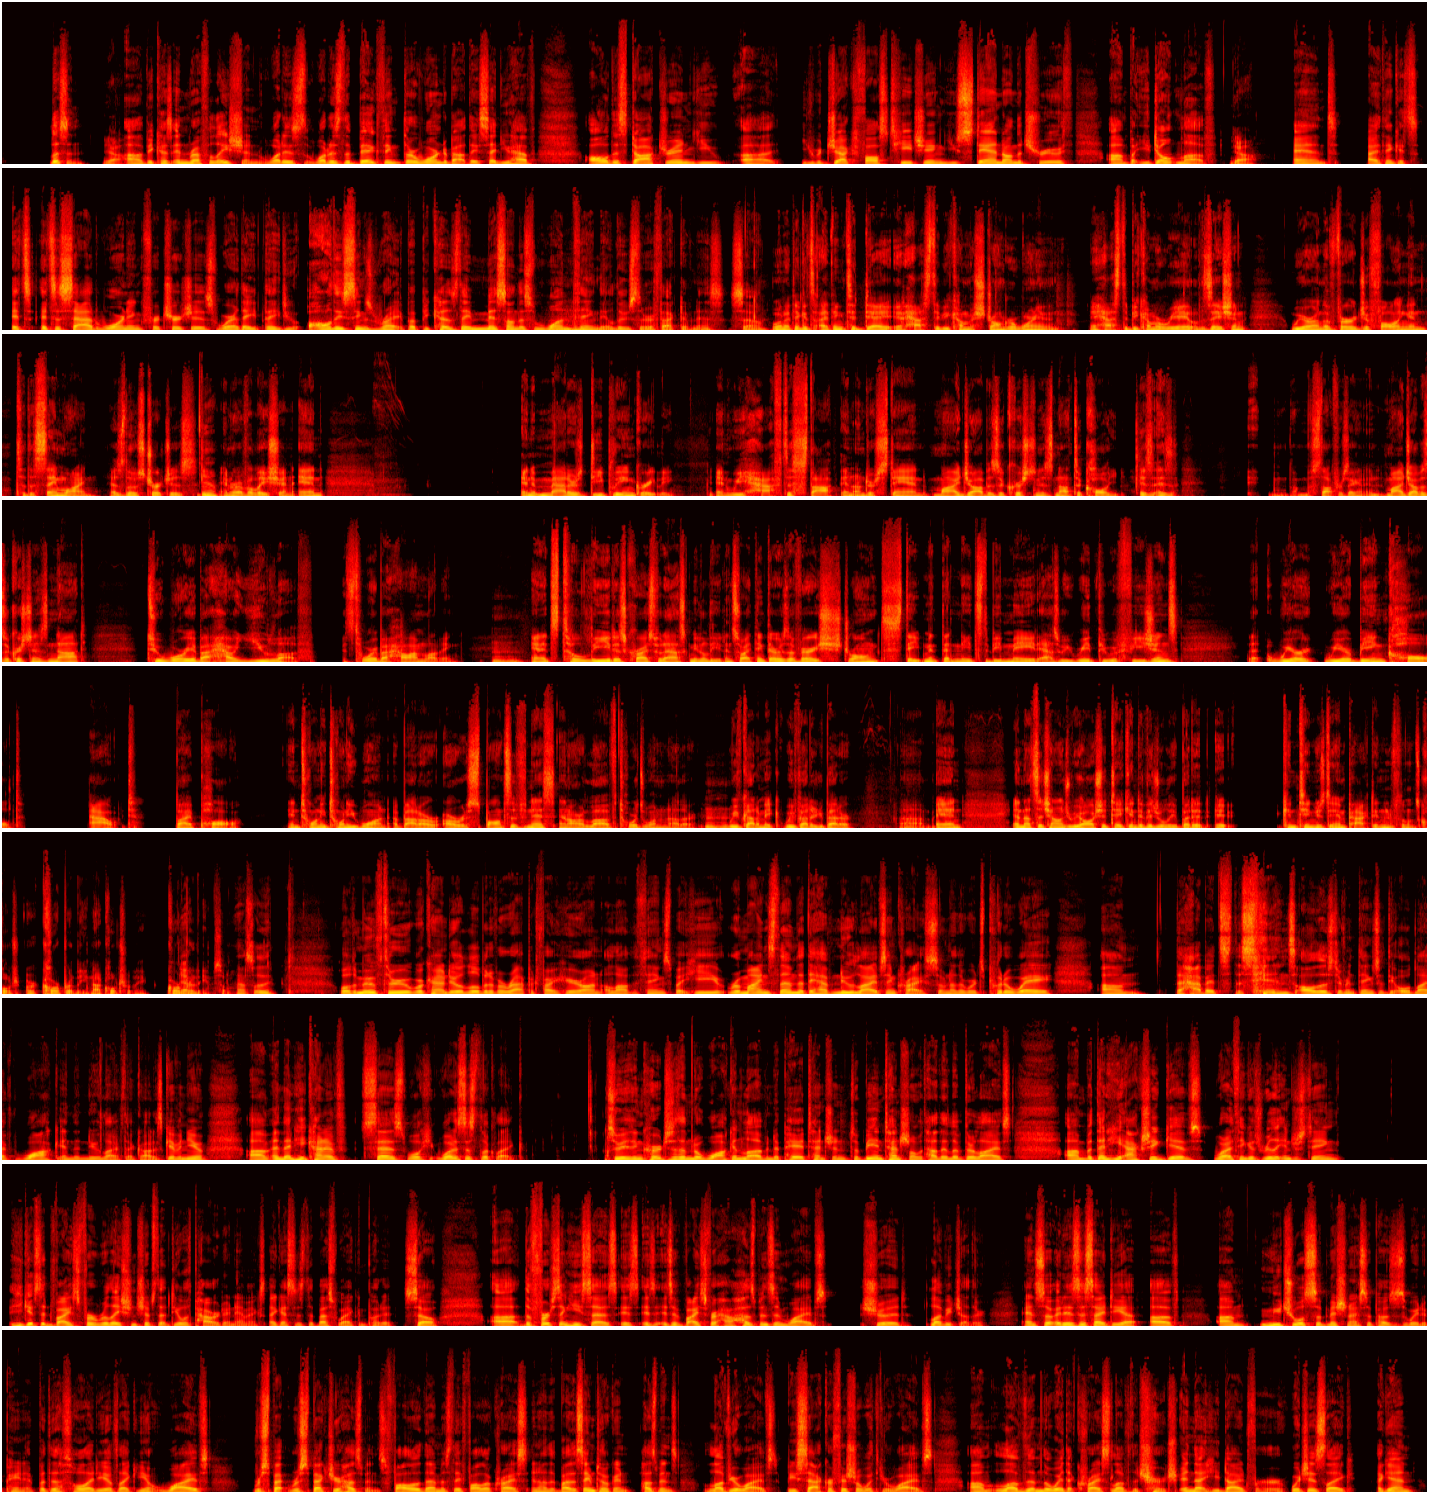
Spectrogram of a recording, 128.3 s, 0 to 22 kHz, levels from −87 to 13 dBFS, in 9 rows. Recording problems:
none

